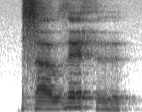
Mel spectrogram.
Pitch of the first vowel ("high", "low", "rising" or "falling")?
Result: low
